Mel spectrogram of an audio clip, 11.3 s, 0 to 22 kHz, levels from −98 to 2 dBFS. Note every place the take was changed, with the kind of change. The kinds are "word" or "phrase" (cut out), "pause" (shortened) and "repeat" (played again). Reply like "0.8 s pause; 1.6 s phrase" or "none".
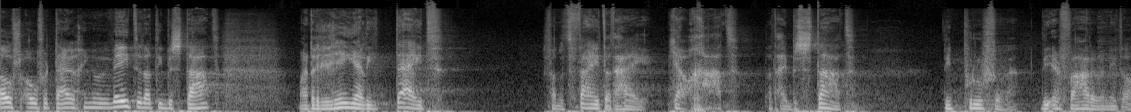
6.7 s word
